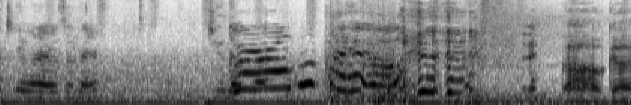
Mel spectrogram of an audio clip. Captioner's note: laughing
